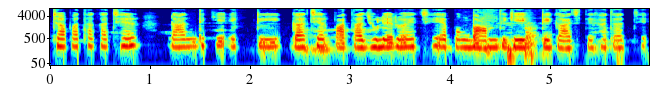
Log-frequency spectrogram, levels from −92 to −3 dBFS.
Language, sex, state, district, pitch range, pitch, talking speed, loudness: Bengali, female, Assam, Hailakandi, 220-245 Hz, 230 Hz, 150 wpm, -20 LUFS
